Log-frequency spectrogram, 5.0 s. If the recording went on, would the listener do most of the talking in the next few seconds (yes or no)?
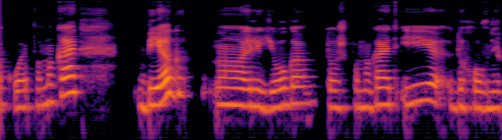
yes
